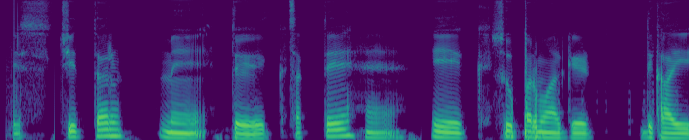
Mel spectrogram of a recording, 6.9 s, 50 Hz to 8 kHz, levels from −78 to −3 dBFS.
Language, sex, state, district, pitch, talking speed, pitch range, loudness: Hindi, male, Uttar Pradesh, Muzaffarnagar, 105 Hz, 95 wpm, 100-120 Hz, -25 LUFS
